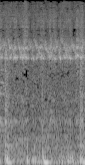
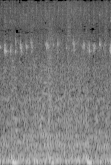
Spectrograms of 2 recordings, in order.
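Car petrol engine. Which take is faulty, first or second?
first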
